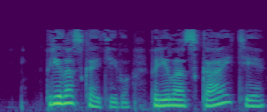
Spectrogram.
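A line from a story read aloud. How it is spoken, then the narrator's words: Whisper. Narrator (Russian): шепнул Вальдемар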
